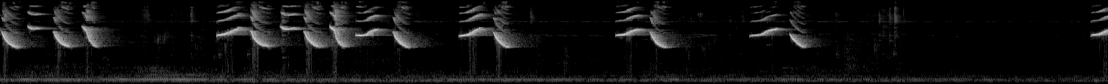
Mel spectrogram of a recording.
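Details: Oriental magpie-robins in breeding cages during pairing; bursts of three to six quick, high downslurred whistled notes separated by pauses of one to two seconds, with a faint steady low hum behind.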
